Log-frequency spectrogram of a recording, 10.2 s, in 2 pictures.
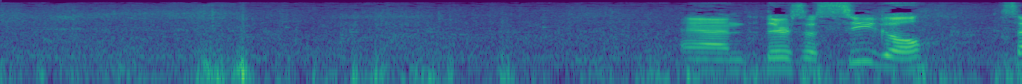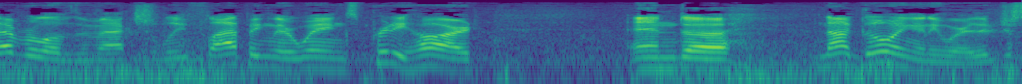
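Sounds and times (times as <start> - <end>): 
wind whistling through boat rigging: 0.0 - 10.2
speech: 3.5 - 7.6, 8.2 - 10.2.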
